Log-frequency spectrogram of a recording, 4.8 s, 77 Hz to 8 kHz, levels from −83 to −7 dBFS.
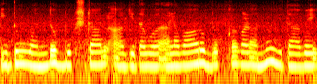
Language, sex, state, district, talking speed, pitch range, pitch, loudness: Kannada, female, Karnataka, Koppal, 100 wpm, 205-225 Hz, 220 Hz, -16 LUFS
